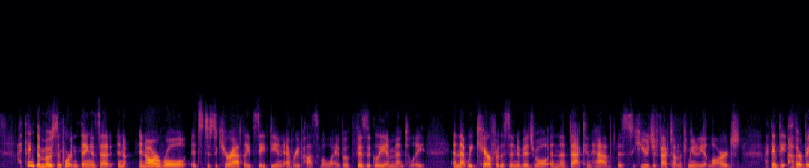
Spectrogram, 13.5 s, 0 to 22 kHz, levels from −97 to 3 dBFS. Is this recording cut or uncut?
uncut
